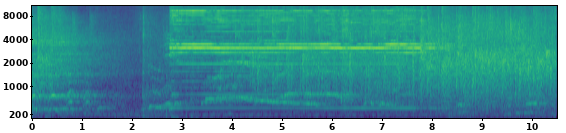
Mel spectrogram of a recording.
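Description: Shoes squeak on a hard indoor court.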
